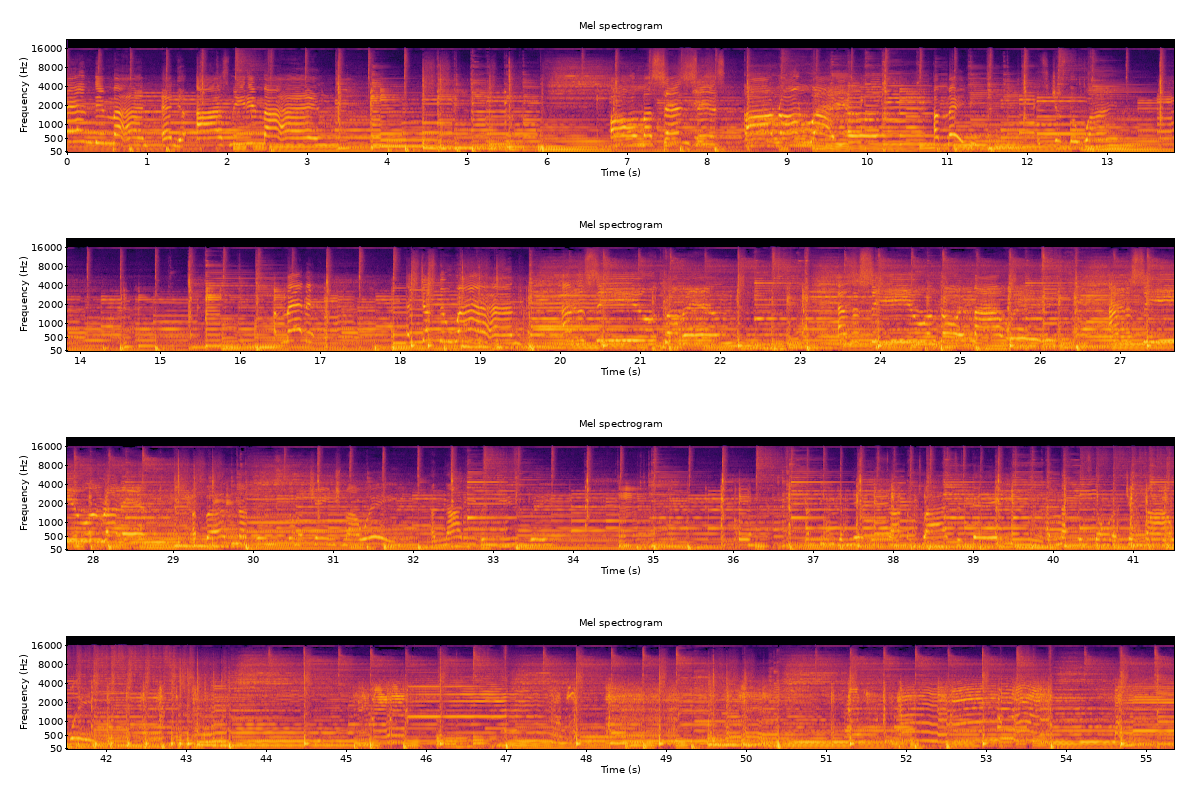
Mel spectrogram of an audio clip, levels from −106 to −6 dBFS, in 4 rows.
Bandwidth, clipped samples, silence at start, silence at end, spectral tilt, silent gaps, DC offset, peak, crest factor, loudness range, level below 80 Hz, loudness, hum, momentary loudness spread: 16 kHz; under 0.1%; 0 s; 0 s; -5 dB/octave; none; under 0.1%; -4 dBFS; 18 dB; 4 LU; -38 dBFS; -23 LUFS; none; 6 LU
